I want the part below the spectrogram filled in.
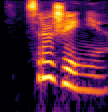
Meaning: battle, engagement (general action, fight, or encounter; a combat)
- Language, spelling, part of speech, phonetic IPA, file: Russian, сражение, noun, [srɐˈʐɛnʲɪje], Ru-сражение.ogg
